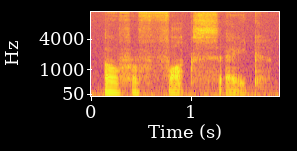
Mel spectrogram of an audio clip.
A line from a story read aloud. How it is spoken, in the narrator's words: a male voice muttered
